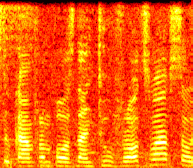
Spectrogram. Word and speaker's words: Wrocław: 2 hours, not even 2 hours to come from Poznań to Wrocław, so it's not that bad. And can you pronounce the Wrocław properly, Sayang? Wrocław. Not Wrocław, not Wrocław, but Wrocław.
